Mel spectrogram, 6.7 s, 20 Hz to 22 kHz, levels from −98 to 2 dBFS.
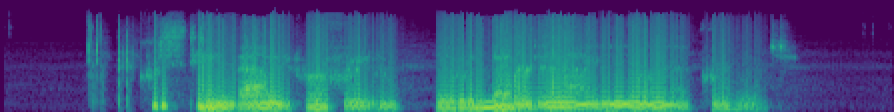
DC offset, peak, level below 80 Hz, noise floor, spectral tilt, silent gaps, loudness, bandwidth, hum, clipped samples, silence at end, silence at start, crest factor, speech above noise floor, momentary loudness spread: under 0.1%; -2 dBFS; -46 dBFS; -73 dBFS; -6.5 dB/octave; none; -20 LUFS; 13.5 kHz; none; under 0.1%; 0.85 s; 1.1 s; 18 dB; 54 dB; 18 LU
